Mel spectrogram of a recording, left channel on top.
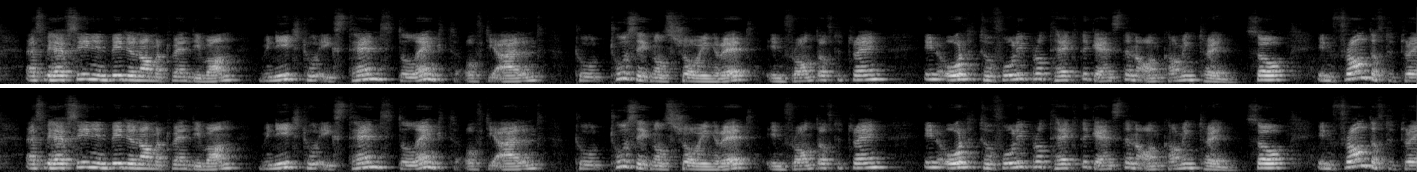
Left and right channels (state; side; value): identical; both; correlation 1.00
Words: as we have seen in video number 21, we need to extend the length of the island to 2 signals showing red in front of the train in order to fully protect against an oncoming train. So, in front of the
